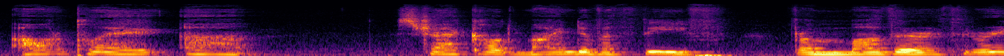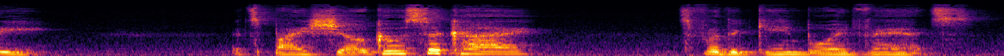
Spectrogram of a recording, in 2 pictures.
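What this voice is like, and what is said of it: Whispering. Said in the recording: “You gotta whisper,”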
